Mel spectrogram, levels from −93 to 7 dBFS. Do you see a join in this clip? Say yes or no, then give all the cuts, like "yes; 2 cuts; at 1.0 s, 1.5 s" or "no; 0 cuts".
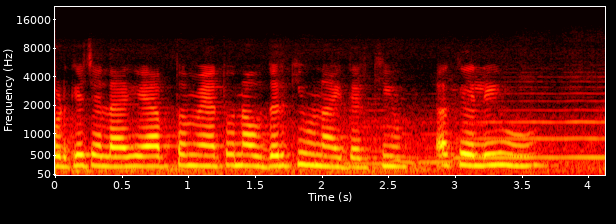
yes; 1 cut; at 2.7 s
